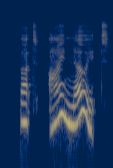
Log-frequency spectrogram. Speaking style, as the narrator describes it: said Philip, and at once breathed the word

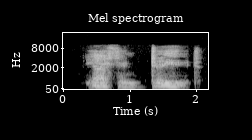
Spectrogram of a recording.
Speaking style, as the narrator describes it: said Max with a deep sigh

